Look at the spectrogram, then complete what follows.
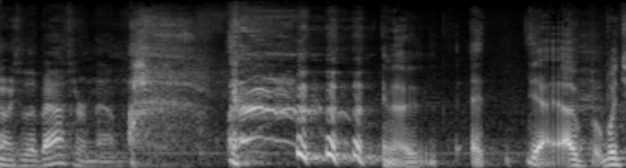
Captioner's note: laughs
